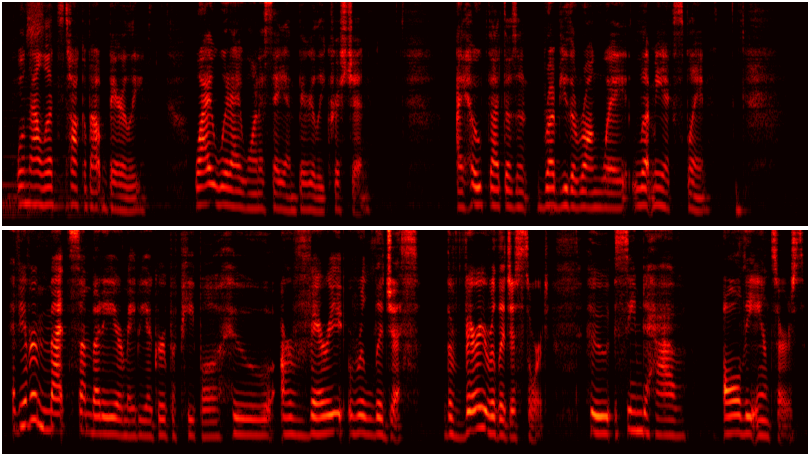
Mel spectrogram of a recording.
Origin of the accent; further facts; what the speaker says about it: United States; I'm from America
